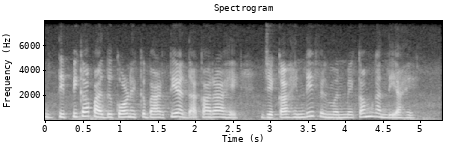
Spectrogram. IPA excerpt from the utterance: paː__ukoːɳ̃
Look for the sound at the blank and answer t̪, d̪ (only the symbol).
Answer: d̪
